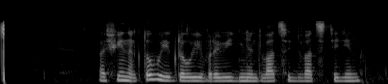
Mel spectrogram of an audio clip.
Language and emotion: Russian, neutral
